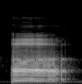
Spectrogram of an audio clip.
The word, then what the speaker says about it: Ryu: Uh we just finished up the third major of the year.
